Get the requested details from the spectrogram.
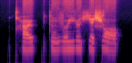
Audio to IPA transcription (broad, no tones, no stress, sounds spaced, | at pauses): qʰ ʏ | t ũ v ɵ j ʏ ç ɛ ɕ ɔ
